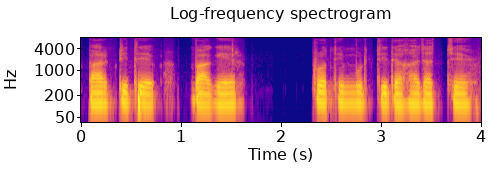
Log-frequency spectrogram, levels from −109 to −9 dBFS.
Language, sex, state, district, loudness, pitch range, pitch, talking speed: Bengali, male, Assam, Hailakandi, -20 LUFS, 115-120 Hz, 115 Hz, 75 wpm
